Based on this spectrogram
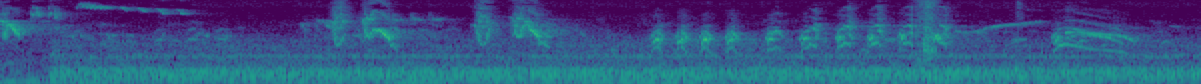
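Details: Male song thrush that began singing in January, heard at dawn in February: varied sharp notes, then a run of short, repeated staccato notes, followed by whistled slurs, fairly distant over a steady low hum and background noise.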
